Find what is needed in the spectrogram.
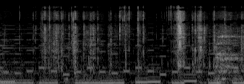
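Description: Foil Pokémon booster pack wrapper crinkling and being torn open by hand, with a sharp crackle near the end, over steady background music.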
